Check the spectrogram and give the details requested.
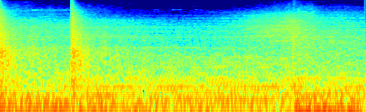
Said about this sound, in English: And I'm freaking out. And then I start hearing the gunshots.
